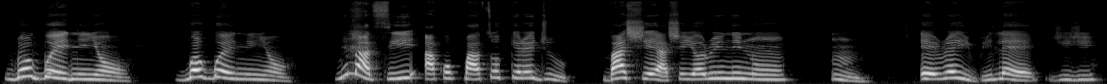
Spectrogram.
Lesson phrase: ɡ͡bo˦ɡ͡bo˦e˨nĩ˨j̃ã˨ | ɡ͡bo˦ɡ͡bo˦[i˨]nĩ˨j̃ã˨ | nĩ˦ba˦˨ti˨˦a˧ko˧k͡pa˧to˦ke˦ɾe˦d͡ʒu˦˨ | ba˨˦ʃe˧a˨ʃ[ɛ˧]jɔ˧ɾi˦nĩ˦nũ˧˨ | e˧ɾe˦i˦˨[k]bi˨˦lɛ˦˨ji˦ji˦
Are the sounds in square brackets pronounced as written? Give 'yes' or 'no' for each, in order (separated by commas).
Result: no, no, no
